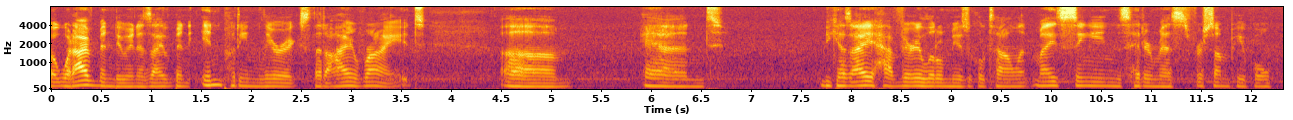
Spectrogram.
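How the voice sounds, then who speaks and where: Medium-pitched male speech at a fairly slow pace, monotone and flat, with audible room echo. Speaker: gaming YouTuber. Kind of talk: casual chat. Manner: hesitant, many ums.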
